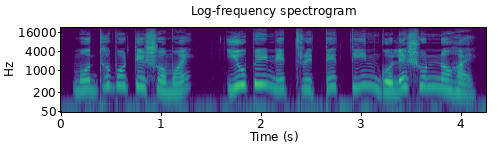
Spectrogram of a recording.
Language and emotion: Bengali, neutral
